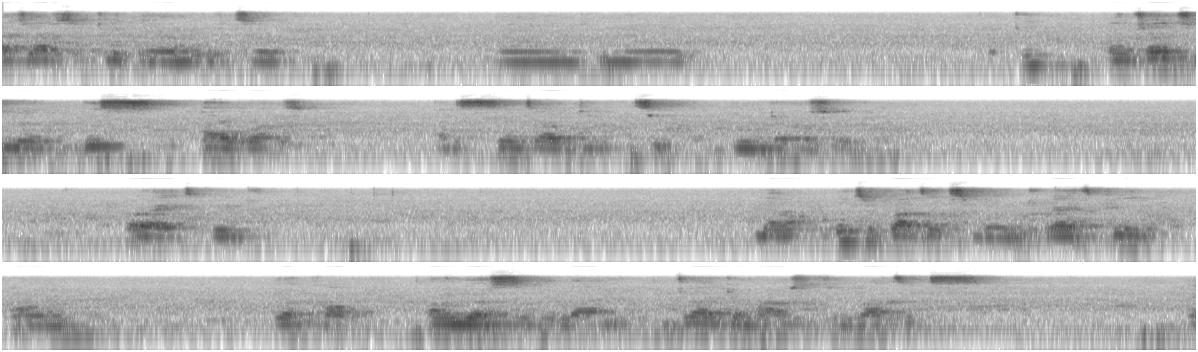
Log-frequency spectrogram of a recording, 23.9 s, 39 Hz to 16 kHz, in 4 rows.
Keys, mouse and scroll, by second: 0.2-4.9 drag, 8.1-12.5 drag, 12.7 alt+middle click, 13.1 alt+right click, 13.9-14.5 alt+middle drag, 17.2-22.5 right drag.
